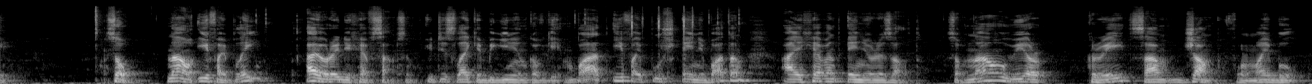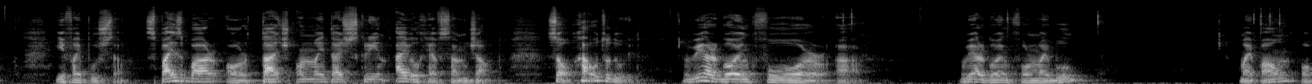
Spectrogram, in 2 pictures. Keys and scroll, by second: 6.4 space, 8.8 Escape.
